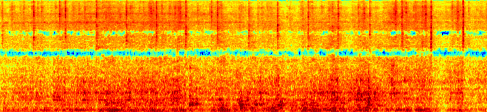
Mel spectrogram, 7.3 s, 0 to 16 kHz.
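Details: 400 Chevy, 10.5:1 compression, Lunati Voodoo cam 233/241 at .050 with .505/.526 lift, roller rockers, lifters adjusted twice. An even-bank lifter tick over a lumpy idle is barely heard at 900 rpm and pronounced at 500 rpm.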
